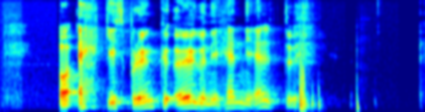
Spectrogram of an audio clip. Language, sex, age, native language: Icelandic, male, 40-49, French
